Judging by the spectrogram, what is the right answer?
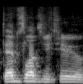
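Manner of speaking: high-pitched yelling. Telling another speaker that debs loves her too: yelling into the microphone. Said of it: "Sorry, I'm yelling into the microphone".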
